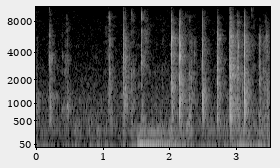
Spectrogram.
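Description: Keys clack on a computer keyboard as code is typed in a batch file, a quick irregular run of crisp taps that grows louder and denser toward the end, with no voices.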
